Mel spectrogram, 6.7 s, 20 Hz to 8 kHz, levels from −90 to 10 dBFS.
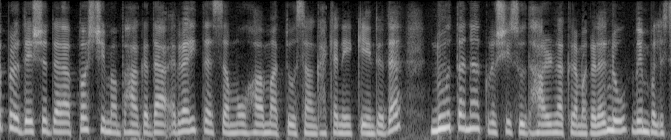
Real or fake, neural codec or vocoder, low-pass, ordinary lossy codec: fake; codec, 16 kHz, 0.8 kbps, ZipCodec; none; none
